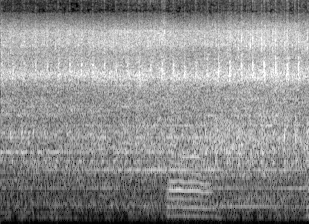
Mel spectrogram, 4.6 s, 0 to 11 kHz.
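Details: 2010 Mitsubishi Pajero V6 6G74 engine running: fairly regular knock about three per second over the engine noise, coming from inside the engine, cause undetermined; engine knocking.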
